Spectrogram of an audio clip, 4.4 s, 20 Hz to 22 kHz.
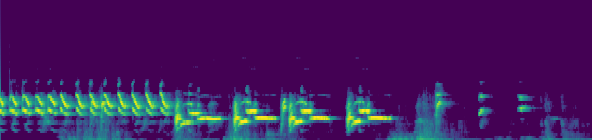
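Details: Red siskin, double pastel, singing in breeding mood before breeding, November 2023: a fast buzzy high trill breaks into loud, clear descending whistled notes, then fades into a few soft chirps.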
